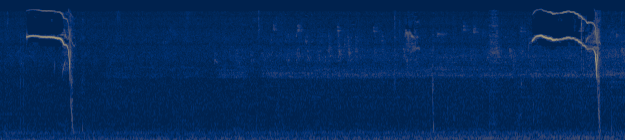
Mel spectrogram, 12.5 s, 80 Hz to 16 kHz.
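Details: One of two male snow leopard cubs born on 26 April at a big cat sanctuary gives two thin, very high squeaks that slide downward, about ten seconds apart.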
